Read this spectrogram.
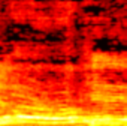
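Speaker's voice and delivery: put-on high, loud, meek character voice.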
